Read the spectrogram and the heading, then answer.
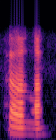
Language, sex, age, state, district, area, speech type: Kashmiri, male, 18-30, Jammu and Kashmir, Kulgam, rural, conversation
